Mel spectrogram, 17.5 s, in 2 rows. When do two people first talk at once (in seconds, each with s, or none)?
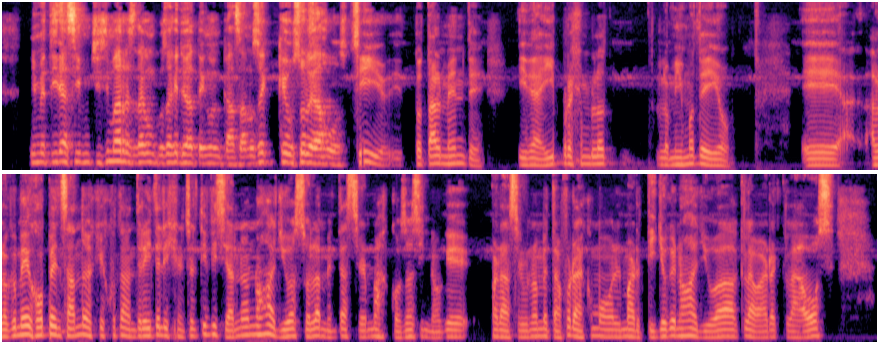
none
